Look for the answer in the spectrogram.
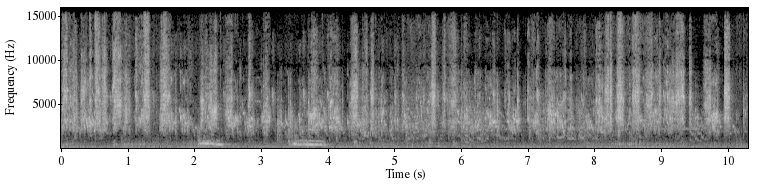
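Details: Budgerigars chattering steadily: a busy flock of high, scratchy chirps and warbles running without pause, with a few lower cooing notes, possibly from another bird, near the start.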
